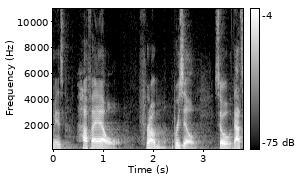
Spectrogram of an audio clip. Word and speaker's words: Rafael: a H sound, like Rafael, like an H sound. So actually there is an H, it's just pronounced as an R. Rafael, a good friend of mine, his name is Rafael from Brazil.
